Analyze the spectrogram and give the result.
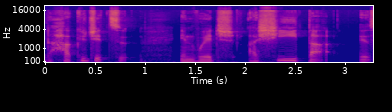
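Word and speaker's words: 明日: the vowel sound ashita the E kind of disappears as you're speaking quickly and it just becomes ashta so I'm trying to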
